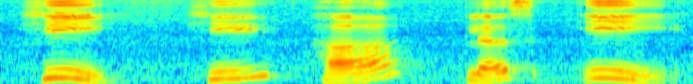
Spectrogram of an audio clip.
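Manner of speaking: ही stretched slowly, split as हा plus ई; slow syllable breakdown. Shown as a demonstration. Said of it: "देखिएगा कैसे उच्चारण होता है". (ही को धीरे-धीरे, हा प्लस ई में तोड़कर बोलना)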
